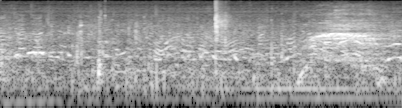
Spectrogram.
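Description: A horse cantering around a sand show-jumping arena, its hoofbeats soft with a few sharper knocks, and a horse neighing once about five seconds in, over background chatter.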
